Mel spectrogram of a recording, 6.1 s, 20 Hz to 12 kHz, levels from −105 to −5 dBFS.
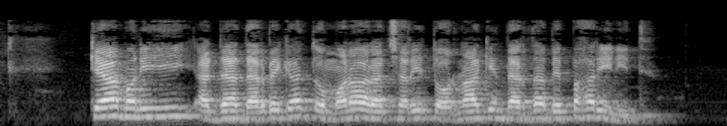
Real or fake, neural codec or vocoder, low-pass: real; none; 7.2 kHz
